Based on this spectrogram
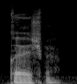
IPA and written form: ɢeʃm (Qeshm)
